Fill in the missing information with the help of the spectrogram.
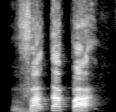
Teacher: vatapá tem a última sílaba tônica é portanto uma palavra oxítona terminada em a · Então, por exemplo, se você pega a palavra vatapá, que é aquele prato típico da culinária baiana, vatapá tem a última sílaba tônica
